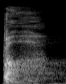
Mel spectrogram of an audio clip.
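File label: pain, Chinese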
